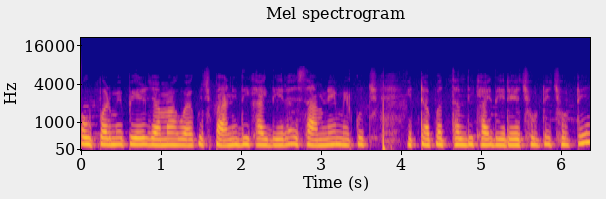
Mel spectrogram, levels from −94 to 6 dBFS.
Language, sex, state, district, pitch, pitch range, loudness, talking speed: Hindi, female, Bihar, Saharsa, 215 Hz, 205-225 Hz, -15 LUFS, 255 wpm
